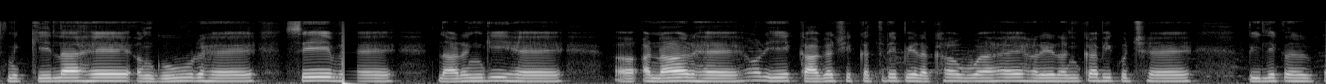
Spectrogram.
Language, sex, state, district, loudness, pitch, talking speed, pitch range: Hindi, male, Bihar, Sitamarhi, -19 LUFS, 155 Hz, 135 wpm, 145-160 Hz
